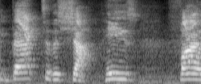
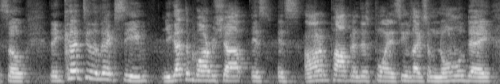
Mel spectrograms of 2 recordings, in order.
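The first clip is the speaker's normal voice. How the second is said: usual speaking voice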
